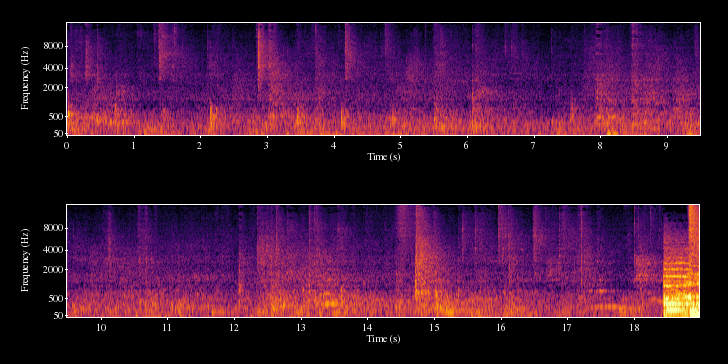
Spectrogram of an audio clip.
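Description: A seated audience murmurs quietly.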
